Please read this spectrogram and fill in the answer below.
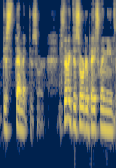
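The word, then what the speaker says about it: dysthymic: referring to um the next one is called dmic disorder let me spell that for you d y s t h y m i c dysic disorder dmic disorder basically means light depression for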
